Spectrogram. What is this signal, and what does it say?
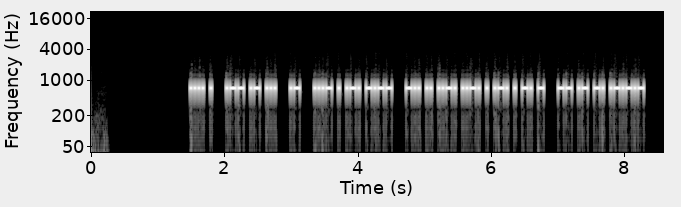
Morse code, heard as a keyed tone, about 40 wpm, 700 Hz. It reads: HE WAS A VERY DIFFERENT MAN.
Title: Sentences from Top 1000 Words - Review Part 3 - 40wpm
